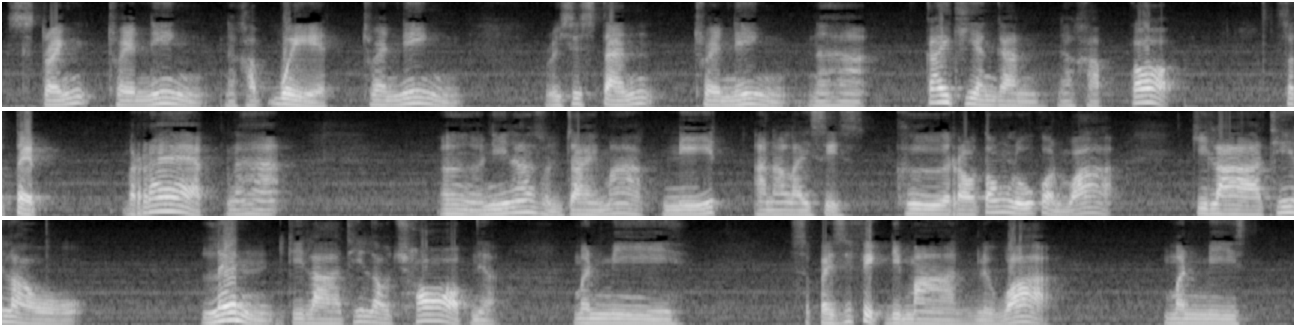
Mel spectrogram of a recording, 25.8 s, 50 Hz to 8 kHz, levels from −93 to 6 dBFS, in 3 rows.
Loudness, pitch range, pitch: -14 LUFS, 110-140 Hz, 125 Hz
